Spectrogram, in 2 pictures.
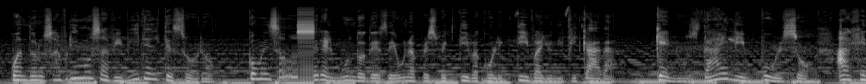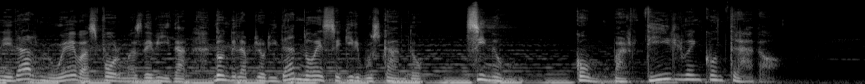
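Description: From 2.78 to 3.14 s, the sound turns into a rigid, metallic buzz near 66.7 Hz. This is robotic sound from repeated short buffers. New audio likely arrived too slowly, so a 15 ms piece was looped in its place for most of that span.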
